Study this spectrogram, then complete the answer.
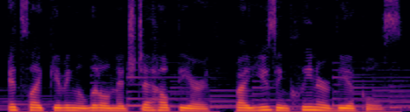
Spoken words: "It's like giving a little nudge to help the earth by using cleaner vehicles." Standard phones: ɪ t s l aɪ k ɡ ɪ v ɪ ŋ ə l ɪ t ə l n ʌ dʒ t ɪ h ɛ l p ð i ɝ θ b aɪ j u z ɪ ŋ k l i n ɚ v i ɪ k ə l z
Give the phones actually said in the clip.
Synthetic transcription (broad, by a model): ɪ t s l aɪ k ɡ ɪ v ɪ ŋ ə l ɪ t l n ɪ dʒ t ɪ h ɛ l p ð i ɝ θ b aɪ j u z ɪ ŋ k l i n ɚ v i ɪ k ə l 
